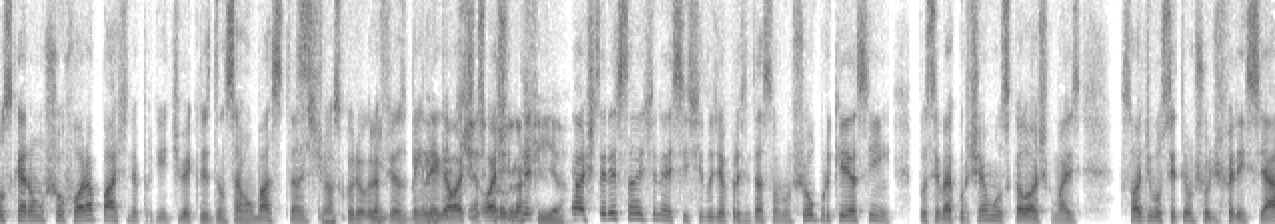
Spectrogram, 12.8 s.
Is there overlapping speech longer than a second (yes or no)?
yes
